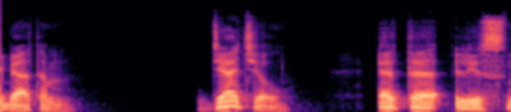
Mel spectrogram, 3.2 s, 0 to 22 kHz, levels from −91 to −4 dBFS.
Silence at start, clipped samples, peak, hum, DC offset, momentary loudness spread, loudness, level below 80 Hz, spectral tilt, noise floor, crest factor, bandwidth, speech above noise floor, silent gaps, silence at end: 0 s; under 0.1%; -4 dBFS; none; under 0.1%; 11 LU; -19 LUFS; -42 dBFS; -5 dB/octave; under -90 dBFS; 16 dB; 13.5 kHz; over 73 dB; none; 0 s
